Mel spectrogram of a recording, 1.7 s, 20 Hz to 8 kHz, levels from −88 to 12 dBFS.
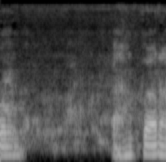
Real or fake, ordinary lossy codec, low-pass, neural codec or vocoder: fake; none; 7.2 kHz; codec, 16 kHz, 2 kbps, FunCodec, trained on LibriTTS, 25 frames a second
